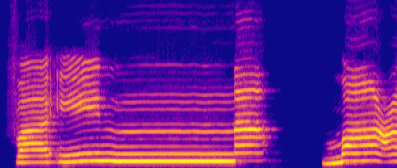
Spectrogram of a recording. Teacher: نون مشدد ہے، یہاں پر ہم نے غنہ کرنا ہے. فإن مع اچھا یہاں پر فإن مع، اکثر لوگوں سے نون لمبا ہو جاتا ہے.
